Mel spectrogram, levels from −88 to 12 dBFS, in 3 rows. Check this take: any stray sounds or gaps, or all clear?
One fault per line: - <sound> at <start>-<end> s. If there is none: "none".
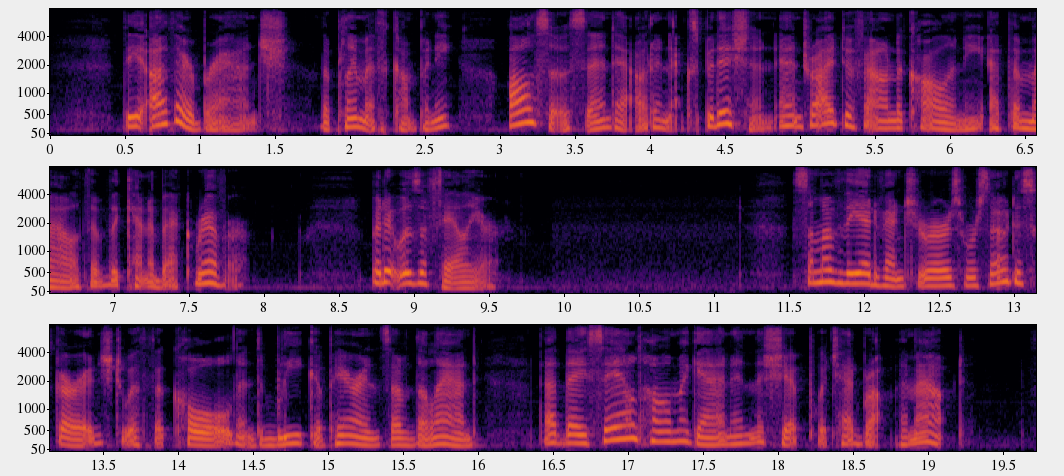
none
